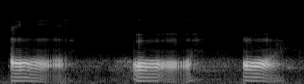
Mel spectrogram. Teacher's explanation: let's make a very, very low, very, very back ah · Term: cardinal vowel 5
